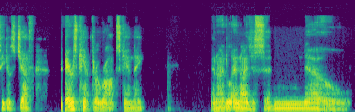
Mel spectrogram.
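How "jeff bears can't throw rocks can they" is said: mock trembling, shaky voice that keeps cracking. Retelling what a companion asked after they had seen bears, imitating a cracking, shaky voice. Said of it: "in a really cracking, shaky voice".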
